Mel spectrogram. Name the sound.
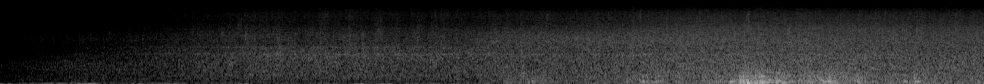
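heavy rain with thunder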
